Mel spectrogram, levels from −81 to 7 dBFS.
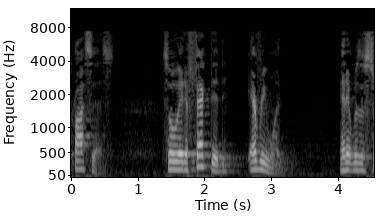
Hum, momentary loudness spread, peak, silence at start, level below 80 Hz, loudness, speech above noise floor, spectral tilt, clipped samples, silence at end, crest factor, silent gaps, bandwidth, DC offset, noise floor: none; 22 LU; -10 dBFS; 0.05 s; -66 dBFS; -28 LUFS; 41 dB; -5 dB/octave; under 0.1%; 0 s; 18 dB; none; 7.8 kHz; under 0.1%; -68 dBFS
